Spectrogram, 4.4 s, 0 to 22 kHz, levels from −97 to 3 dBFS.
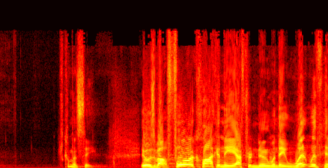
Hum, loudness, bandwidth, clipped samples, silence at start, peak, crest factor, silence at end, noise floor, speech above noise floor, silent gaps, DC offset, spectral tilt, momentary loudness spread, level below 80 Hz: none; -17 LUFS; 18 kHz; under 0.1%; 0.8 s; -8 dBFS; 12 dB; 0 s; -66 dBFS; 49 dB; none; under 0.1%; -4.5 dB/octave; 11 LU; -52 dBFS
